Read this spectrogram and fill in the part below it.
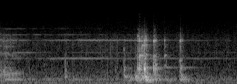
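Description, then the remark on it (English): A telephone out in the hall rings with a bright, rattling bell tone, a short burst near the middle and a weaker one after, with no one talking. “Wait till I answer the phone out in the hall here.”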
